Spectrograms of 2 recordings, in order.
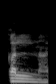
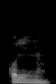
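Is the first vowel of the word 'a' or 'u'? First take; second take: a; u. First: The first vowel is an 'a' sound. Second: The first vowel is a 'u' sound. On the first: The speaker calls it wrong. "लेकिन कलना नहीं है यहाँ पे" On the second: The speaker calls it right. "बल्कि क्या पढ़ा जा रहा है"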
